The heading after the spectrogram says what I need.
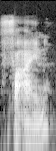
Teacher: Voiceless F and then a syllabic R, it's the prefix, and the root ein with a glottal stop initial.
